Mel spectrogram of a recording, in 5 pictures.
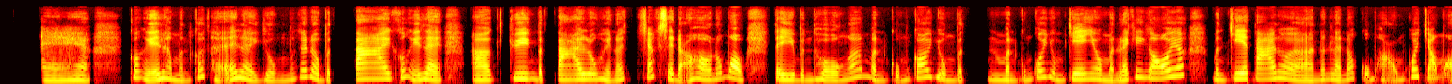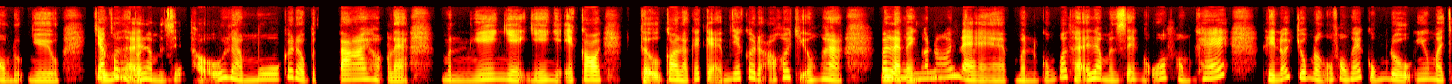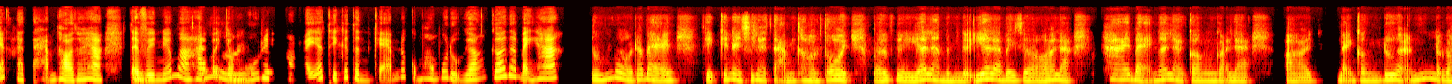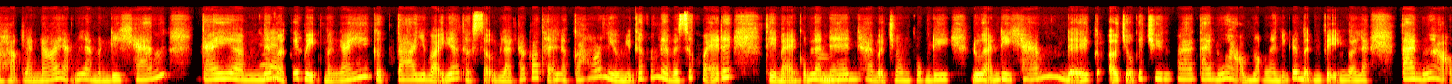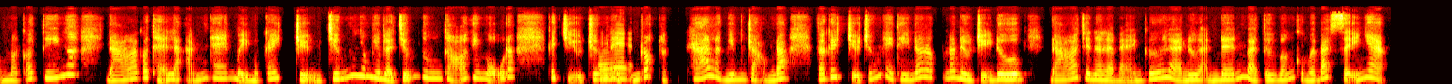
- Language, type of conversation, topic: Vietnamese, advice, Làm thế nào để xử lý tình trạng chồng/vợ ngáy to khiến cả hai mất ngủ?
- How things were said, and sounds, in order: tapping; other background noise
